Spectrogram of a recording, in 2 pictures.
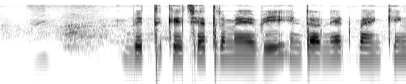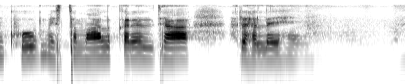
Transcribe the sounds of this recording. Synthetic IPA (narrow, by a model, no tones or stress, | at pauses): bɪt̪kekʃeːt̪ɾəmẽbʱiɪɳʈəɾneːʈbɛ̃ːŋkɪ̃ŋɡkʰuːbɪst̪eːmaːlkəɾəld͡ʒaːɾəɦleɦɛ̃ː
